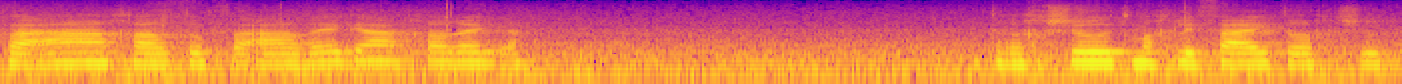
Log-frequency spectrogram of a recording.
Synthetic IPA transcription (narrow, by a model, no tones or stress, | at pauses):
faʔaːχaʁt̪ofaʔaʁeɡaːχaʁeɡa | itʁaχʃutmaχlifaitʁaχʃut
